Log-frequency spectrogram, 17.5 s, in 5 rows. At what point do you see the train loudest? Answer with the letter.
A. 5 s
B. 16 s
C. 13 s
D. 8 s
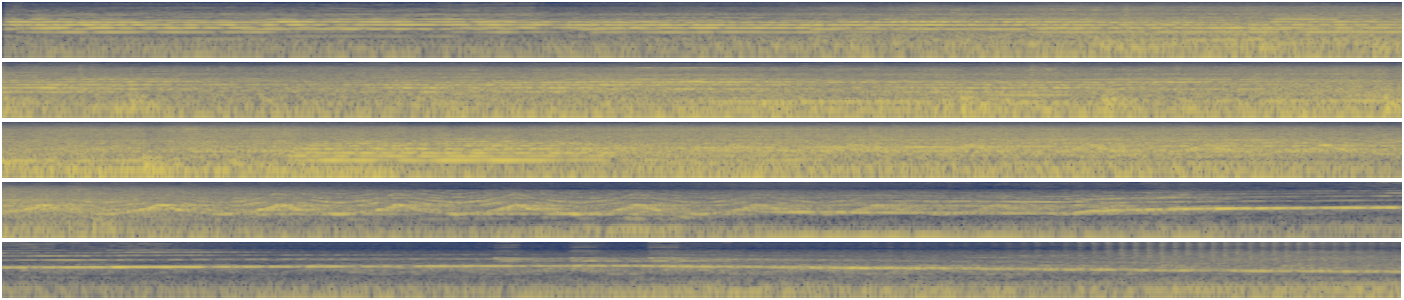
D.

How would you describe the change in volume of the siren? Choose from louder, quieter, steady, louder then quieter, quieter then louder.
steady.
